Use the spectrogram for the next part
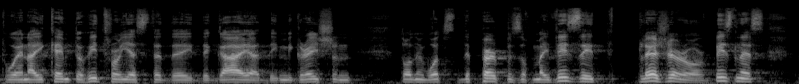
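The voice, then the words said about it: Heavy Argentinian accent in English. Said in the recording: “my less than perfect English with a heavy Argentinian accent”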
